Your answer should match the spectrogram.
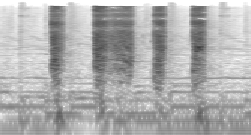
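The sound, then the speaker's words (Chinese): Four quick, loud, raspy fart sound effects in an uneven rhythm, the second one longer and more drawn out, over a faint low humming background, for a boy suddenly farting while playing with a spinning top at school recess. “下课的时间，红宇开心的玩着陀螺，哎，突然开始放屁了。”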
